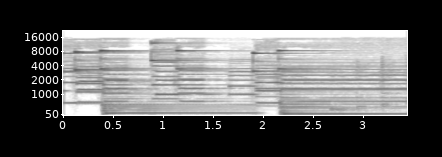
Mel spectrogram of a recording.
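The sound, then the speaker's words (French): A short musical jingle opening a show segment, made of bright sustained synth chords over a deep bass tone, shifting to a new chord partway through. “on va passer à la rubrique numéro 4, et Raptor, c'est parti, jingle.”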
